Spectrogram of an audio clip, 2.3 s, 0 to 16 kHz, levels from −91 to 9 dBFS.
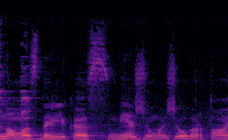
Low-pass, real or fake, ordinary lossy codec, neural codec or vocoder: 14.4 kHz; real; AAC, 64 kbps; none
